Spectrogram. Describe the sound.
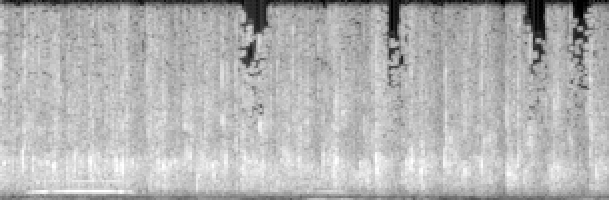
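An audience applauds an honoree receiving an AWANA Citation Award, a steady, dense clapping that holds at even loudness throughout.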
